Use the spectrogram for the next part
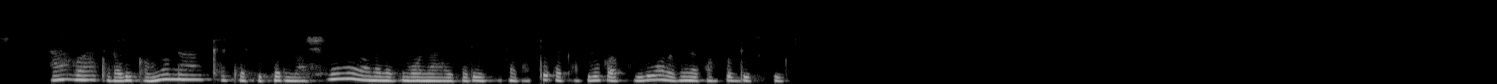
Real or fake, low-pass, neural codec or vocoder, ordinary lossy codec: fake; 3.6 kHz; codec, 16 kHz, 4 kbps, FreqCodec, smaller model; MP3, 24 kbps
